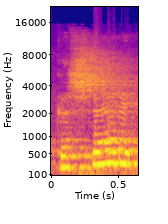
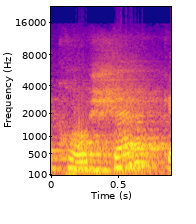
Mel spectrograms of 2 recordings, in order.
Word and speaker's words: kasher: Voi potete sentire la parola kasher, che è ebraico, oppure kosher, che è la versione Yiddish, americana, perché nella pronuncia ashkenazita talvolta la A diventa O e si ritrae l'accento.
